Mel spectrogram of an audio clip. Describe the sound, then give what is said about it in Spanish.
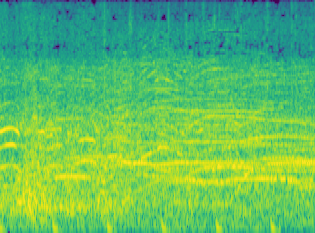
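A crowd applauds loudly for a comedian on his Soft with the Negligent People Tour after he says he is pre-retired, a dense, steady wash of clapping mixed with cheers and scattered shouting voices that carries on without pause. “Dice prejubilado y lo aplauden.”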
